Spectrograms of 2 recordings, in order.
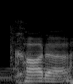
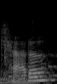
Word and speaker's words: kata: this website so far so coda how do you pronounce that kata kata um so you can sort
